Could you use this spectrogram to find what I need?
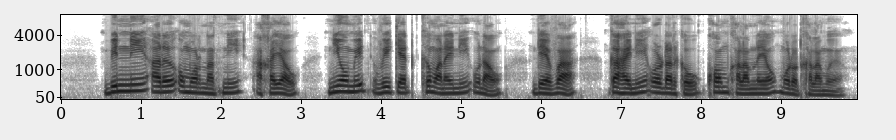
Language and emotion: Bodo, neutral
